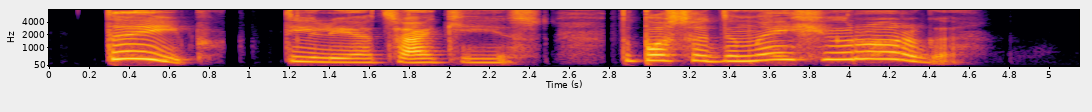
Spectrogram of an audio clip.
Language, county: Lithuanian, Vilnius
